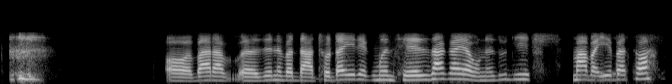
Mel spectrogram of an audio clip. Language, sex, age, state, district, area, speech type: Bodo, female, 18-30, Assam, Udalguri, urban, conversation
